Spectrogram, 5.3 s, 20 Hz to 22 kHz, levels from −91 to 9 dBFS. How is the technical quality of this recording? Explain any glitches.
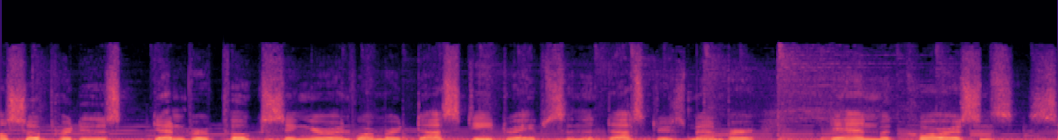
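Two glitches stand out, both compressed frames skipped: one from 1.65 to 1.74 s, another from 4.90 to 5.09 s. At each, the decoder drops whole frames it either never received or rejected as corrupt, so playback leaps forward by roughly a tenth of a second of audio, with the sound briefly jumping ahead.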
